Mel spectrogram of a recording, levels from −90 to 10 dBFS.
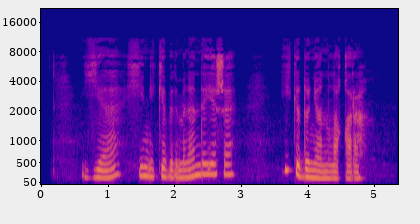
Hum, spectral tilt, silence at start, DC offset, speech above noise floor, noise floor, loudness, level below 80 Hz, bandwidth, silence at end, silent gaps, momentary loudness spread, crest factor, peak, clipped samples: none; -6 dB/octave; 0.65 s; under 0.1%; 34 dB; -62 dBFS; -28 LUFS; -70 dBFS; 11.5 kHz; 0.5 s; none; 11 LU; 18 dB; -10 dBFS; under 0.1%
